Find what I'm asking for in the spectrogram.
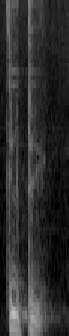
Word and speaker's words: Klpu: Klpu. Je prononce ça comme ça, ça s'écrit K-L-P-U.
